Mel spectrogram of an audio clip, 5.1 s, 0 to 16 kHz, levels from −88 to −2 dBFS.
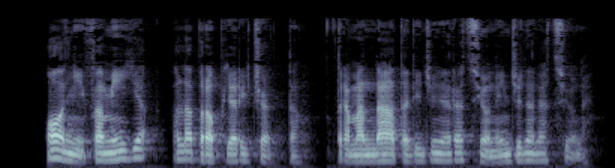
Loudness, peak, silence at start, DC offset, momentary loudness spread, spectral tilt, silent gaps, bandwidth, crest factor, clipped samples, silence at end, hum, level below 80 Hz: -29 LUFS; -6 dBFS; 0.4 s; under 0.1%; 13 LU; -4.5 dB/octave; none; 11.5 kHz; 24 dB; under 0.1%; 0.25 s; none; -66 dBFS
